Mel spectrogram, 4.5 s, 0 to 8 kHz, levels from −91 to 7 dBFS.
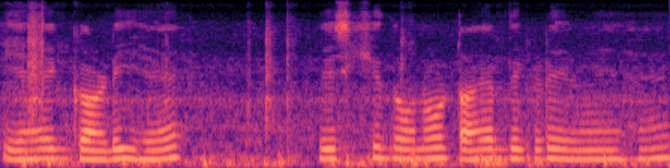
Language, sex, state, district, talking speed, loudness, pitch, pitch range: Hindi, male, Uttar Pradesh, Shamli, 135 wpm, -17 LUFS, 170 Hz, 165-175 Hz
